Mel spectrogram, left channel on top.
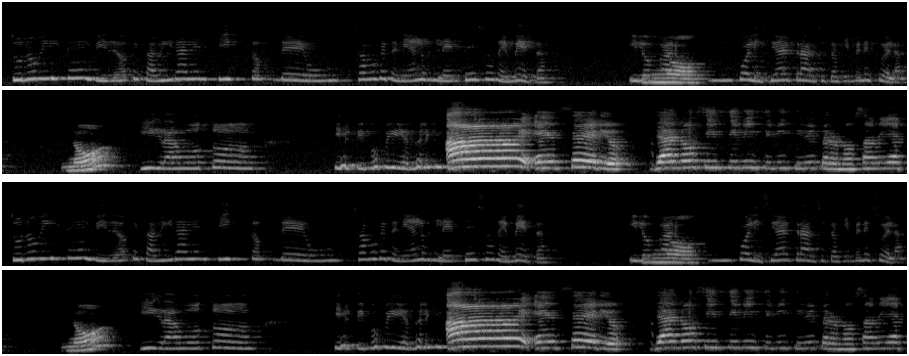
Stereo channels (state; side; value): quieter; right; 4.7 dB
